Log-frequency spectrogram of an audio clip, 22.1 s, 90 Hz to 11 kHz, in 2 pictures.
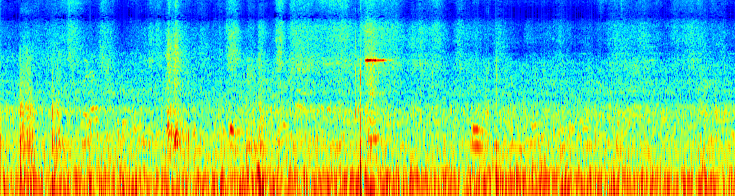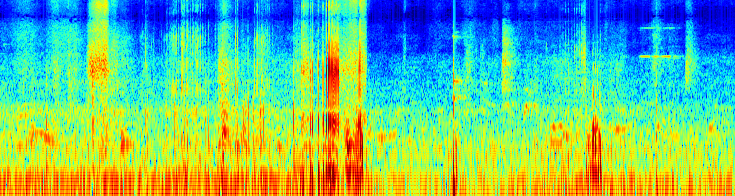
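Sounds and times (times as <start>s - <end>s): faint indistinct voices: 0.0s - 22.0s
store interior droning noise: 0.0s - 22.0s.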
